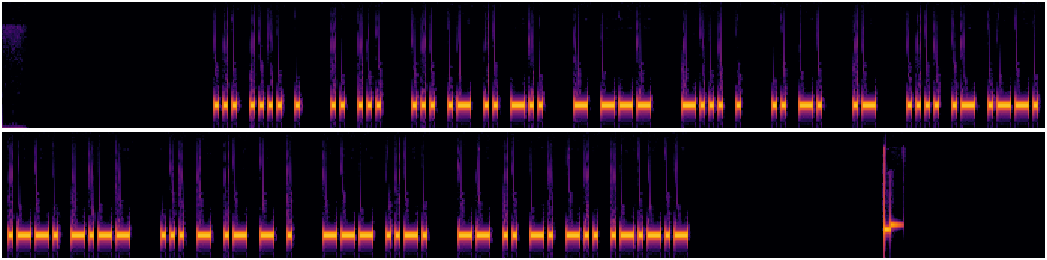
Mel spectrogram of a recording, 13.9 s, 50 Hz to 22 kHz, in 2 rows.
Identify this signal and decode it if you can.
Morse code, heard as a keyed tone, about 40 wpm, 700 Hz. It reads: SHE IS SAID TO BE IN A HAPPY STATE OF MIND.
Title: Sentences from Top 1000 Words - Review Part 2 - 40wpm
